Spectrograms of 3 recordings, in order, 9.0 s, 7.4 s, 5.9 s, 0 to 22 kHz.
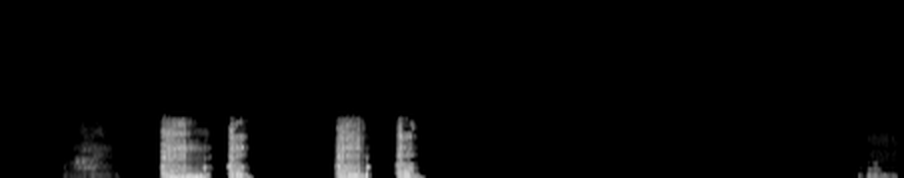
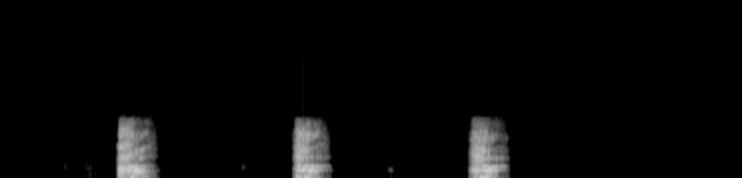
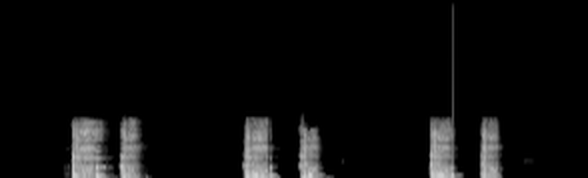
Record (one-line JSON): {"cough_length": "9.0 s", "cough_amplitude": 29424, "cough_signal_mean_std_ratio": 0.29, "exhalation_length": "7.4 s", "exhalation_amplitude": 32768, "exhalation_signal_mean_std_ratio": 0.26, "three_cough_length": "5.9 s", "three_cough_amplitude": 28948, "three_cough_signal_mean_std_ratio": 0.37, "survey_phase": "beta (2021-08-13 to 2022-03-07)", "age": "45-64", "gender": "Male", "wearing_mask": "No", "symptom_cough_any": true, "symptom_runny_or_blocked_nose": true, "symptom_headache": true, "smoker_status": "Never smoked", "respiratory_condition_asthma": false, "respiratory_condition_other": false, "recruitment_source": "Test and Trace", "submission_delay": "1 day", "covid_test_result": "Positive", "covid_test_method": "RT-qPCR"}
